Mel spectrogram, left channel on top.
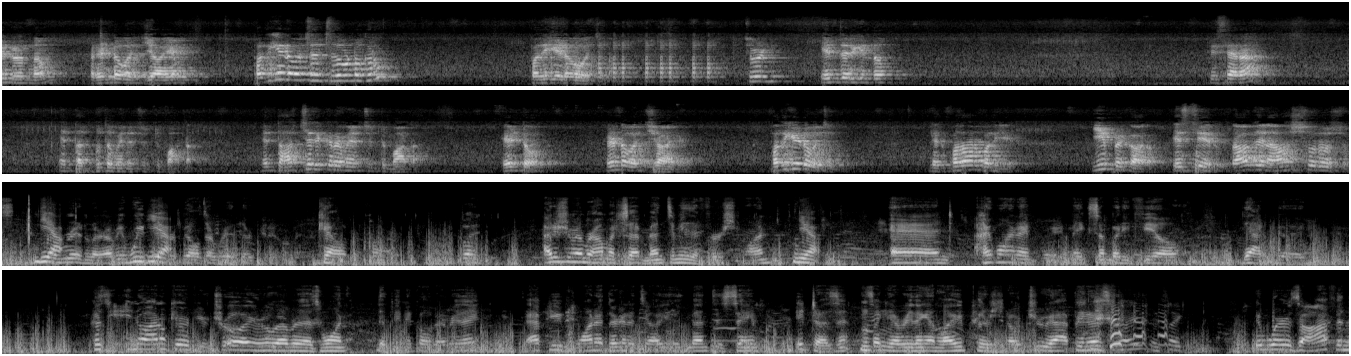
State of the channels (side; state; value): both; different; correlation 0.00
